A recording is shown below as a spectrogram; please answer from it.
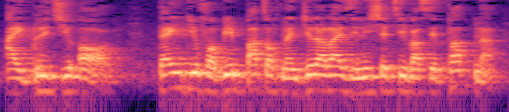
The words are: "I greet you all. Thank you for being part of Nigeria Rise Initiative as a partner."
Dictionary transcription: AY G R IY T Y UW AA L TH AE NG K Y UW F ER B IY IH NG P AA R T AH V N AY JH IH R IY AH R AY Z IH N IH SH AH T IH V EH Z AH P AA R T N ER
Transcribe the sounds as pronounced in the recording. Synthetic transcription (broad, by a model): AY G R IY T Y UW AA L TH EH NG K Y UW F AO B IY IH NG P AA T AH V N AY JH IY R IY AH R AY Z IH N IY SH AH T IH V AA S AH P AA T N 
